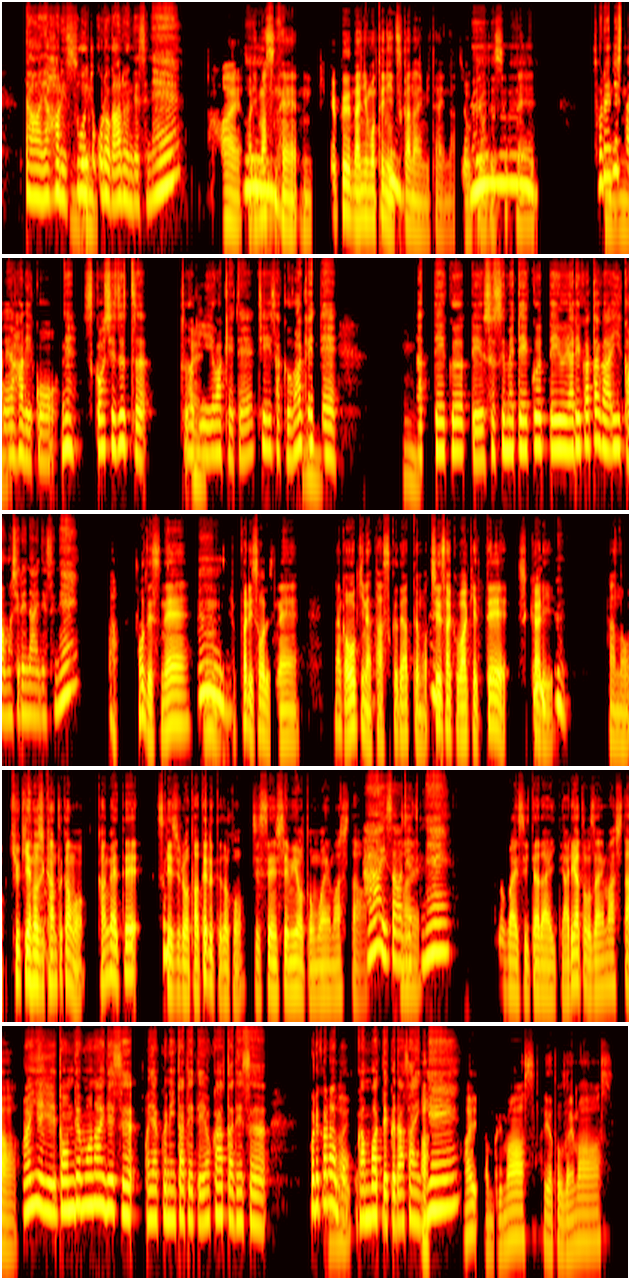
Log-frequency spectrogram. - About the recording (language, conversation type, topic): Japanese, advice, 締め切りが近づくと焦りすぎて、作業に深く取り組めなくなるのはなぜですか？
- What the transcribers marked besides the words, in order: other background noise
